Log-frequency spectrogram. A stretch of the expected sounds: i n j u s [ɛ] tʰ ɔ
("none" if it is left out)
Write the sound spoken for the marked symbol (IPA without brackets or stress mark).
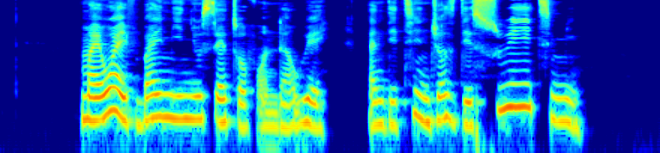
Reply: ɛ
